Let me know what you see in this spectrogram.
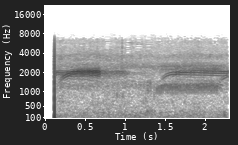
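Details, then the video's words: Frogs singing: steady overlapping trills form a continuous high band with a lower band joining midway, opened by a sharp click. "frogs singing"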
